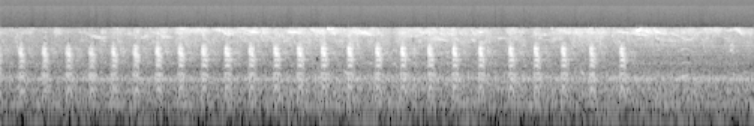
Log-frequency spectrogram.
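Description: A bird calling in a fast, regular series of short calls, about three a second. The calls grow louder towards the middle and stop a little after eight seconds in.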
